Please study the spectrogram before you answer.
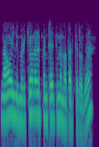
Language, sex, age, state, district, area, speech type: Kannada, male, 30-45, Karnataka, Dharwad, rural, conversation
